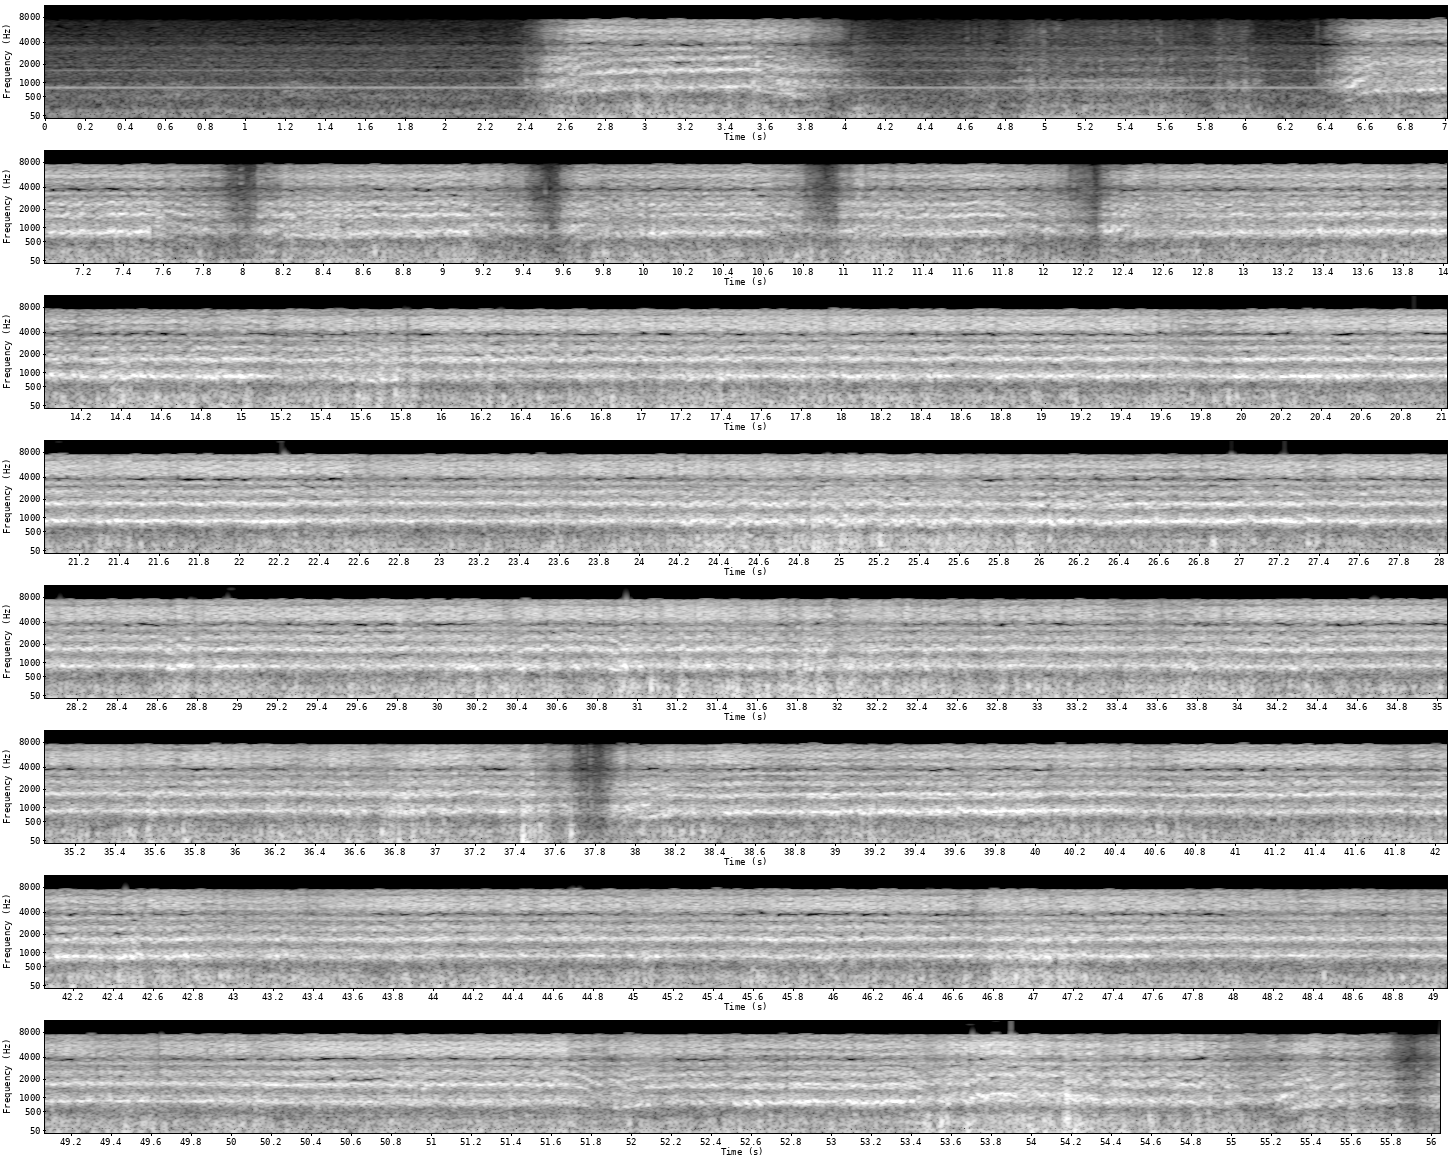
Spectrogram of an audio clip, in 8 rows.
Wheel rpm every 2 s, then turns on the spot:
0, 100, 10, 100, 130, 140, 170, 210, 220, 240, 230, 230, 240, 230, 230, 230, 230, 230, 190, 190, 220, 220, 230, 230, 240, 210, 220, 180.
4-6 8-10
